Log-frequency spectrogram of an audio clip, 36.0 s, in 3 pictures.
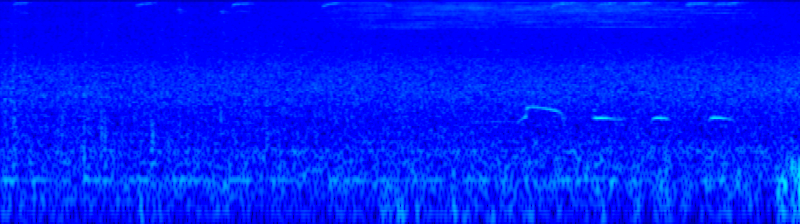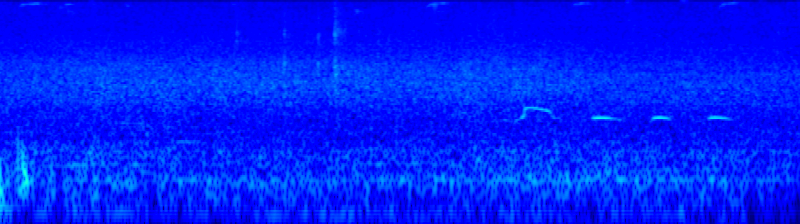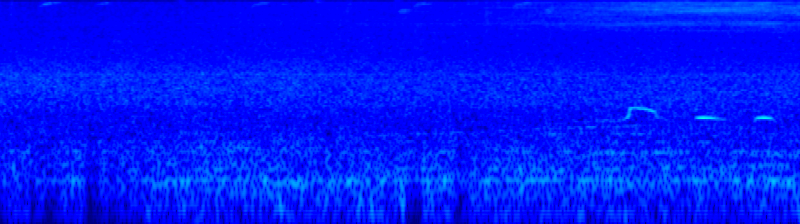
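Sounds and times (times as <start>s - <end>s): bird cooing: 7.8s - 11.0s, 19.8s - 20.3s, 20.9s - 23.0s, 33.4s - 35.6s.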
